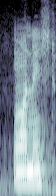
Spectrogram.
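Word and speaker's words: honest: इसको इसको हम ऑनेस्ट पढ़ेंगे। क्या पढ़ेंगे? ऑनेस्ट। इसको हम ऑनेस्ट पढ़ेंगे। क्योंकि ओ से पहले यदि एच आता है तो एच साइलेंट होता है। एच को नहीं पढ़ते।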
